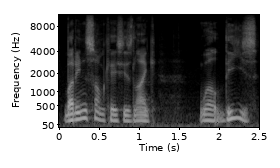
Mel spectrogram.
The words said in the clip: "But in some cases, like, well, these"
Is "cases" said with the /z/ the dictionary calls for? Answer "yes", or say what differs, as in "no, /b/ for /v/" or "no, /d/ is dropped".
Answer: yes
